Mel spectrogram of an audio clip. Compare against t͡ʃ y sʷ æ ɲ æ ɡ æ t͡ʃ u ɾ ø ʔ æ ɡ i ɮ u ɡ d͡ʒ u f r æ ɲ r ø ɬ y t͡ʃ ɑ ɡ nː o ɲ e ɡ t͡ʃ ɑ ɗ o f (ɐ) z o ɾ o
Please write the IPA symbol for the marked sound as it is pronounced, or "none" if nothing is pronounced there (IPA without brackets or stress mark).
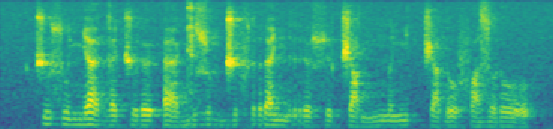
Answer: ɑ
